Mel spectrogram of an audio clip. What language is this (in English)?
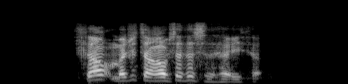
Kabyle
